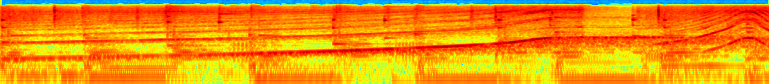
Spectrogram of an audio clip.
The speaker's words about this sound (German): Das ist übrigens eine äh, Gleitflöte, die da äh, ihre Zwitschergeräusche macht.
